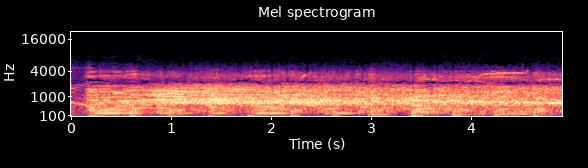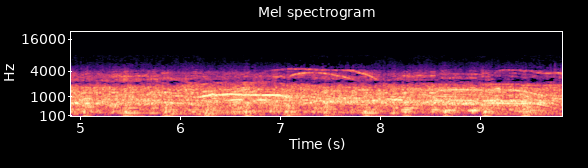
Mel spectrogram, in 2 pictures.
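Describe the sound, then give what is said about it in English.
A large crowd cheers Fred Allen as he leads a parade down Main Street to the Old Town Hall, a dense roar of many voices with occasional higher whoops and shouts rising above the steady din throughout. “Crowd cheer Fred Allen as he leads the parade down Main Street to the Old Town Hall.”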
